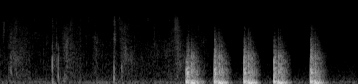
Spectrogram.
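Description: Five firm knocks on a wooden door in a steady rhythm, loud, preceded by a few faint footsteps; someone knocking on the door of Saul's room.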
